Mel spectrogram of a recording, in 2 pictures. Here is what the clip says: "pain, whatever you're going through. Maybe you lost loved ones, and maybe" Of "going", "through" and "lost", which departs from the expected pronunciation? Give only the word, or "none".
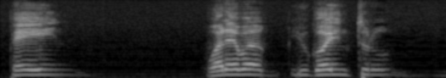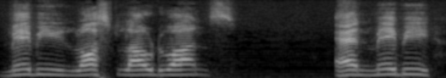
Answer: through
